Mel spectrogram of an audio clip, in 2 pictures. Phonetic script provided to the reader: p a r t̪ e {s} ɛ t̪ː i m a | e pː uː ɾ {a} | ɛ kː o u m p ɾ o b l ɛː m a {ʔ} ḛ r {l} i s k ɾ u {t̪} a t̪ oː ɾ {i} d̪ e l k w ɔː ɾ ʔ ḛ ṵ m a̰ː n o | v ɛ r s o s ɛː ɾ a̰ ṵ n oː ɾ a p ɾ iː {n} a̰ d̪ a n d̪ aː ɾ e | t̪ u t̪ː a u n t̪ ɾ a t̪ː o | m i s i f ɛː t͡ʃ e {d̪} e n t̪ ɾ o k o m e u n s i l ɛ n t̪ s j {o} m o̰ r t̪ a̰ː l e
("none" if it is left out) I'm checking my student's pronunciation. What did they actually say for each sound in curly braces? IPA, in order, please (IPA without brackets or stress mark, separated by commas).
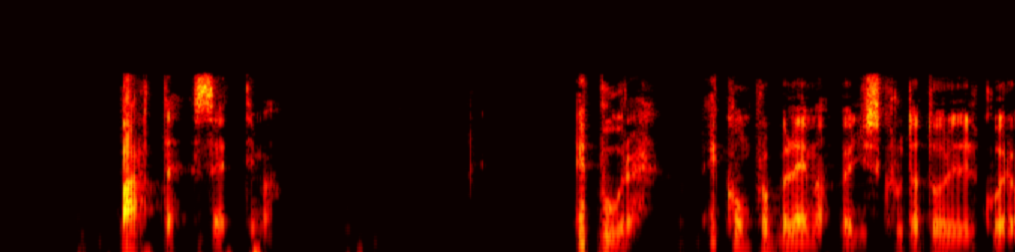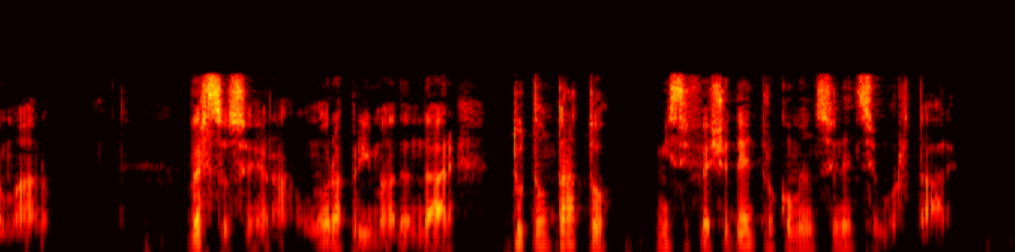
s, e, p, ʎ, t̪, i, m, d̪, o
